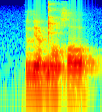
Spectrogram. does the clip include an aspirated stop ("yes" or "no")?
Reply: no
